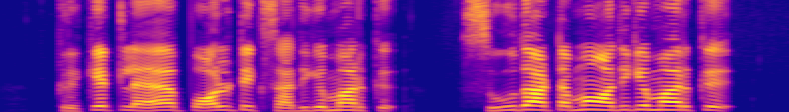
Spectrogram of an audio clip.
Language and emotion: Tamil, angry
